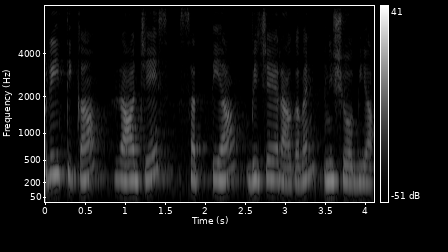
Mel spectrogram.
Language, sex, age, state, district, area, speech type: Tamil, female, 18-30, Tamil Nadu, Tiruppur, urban, spontaneous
